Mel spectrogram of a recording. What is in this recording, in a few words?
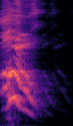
Archer Death; Ferea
